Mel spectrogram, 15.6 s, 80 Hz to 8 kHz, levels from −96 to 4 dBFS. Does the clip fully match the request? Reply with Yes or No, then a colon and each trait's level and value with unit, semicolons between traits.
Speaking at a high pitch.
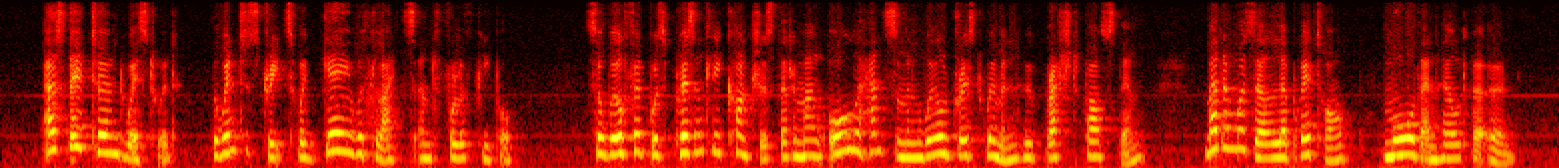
Yes: high, 230 Hz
